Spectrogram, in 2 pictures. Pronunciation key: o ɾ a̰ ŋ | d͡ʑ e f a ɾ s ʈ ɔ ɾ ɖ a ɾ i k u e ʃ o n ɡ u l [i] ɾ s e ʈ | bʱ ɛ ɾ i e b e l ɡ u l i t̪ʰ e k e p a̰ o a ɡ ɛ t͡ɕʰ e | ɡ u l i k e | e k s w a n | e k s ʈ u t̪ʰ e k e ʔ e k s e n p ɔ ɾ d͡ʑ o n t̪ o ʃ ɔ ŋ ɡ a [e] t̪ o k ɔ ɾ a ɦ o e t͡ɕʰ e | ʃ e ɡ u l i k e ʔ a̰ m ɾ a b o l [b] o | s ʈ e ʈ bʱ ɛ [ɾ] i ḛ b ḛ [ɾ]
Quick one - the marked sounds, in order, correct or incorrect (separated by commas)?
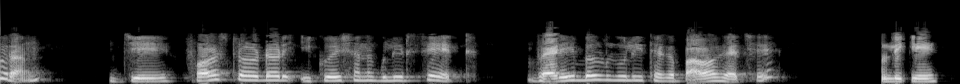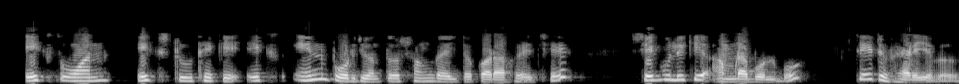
correct, incorrect, correct, correct, incorrect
